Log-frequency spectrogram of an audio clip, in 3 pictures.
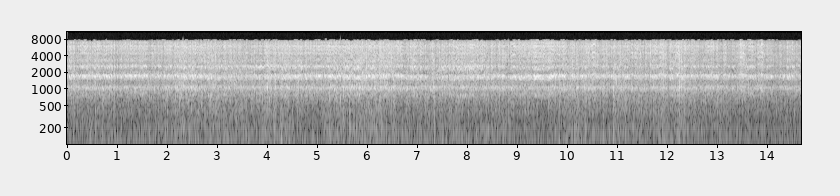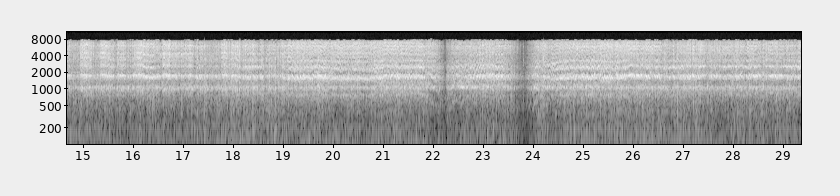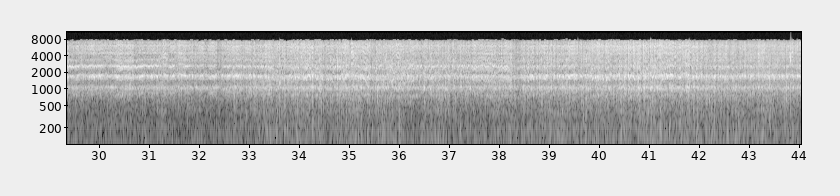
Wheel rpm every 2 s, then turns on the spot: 230, 230, 240, 230, 220, 230, 230, 230, 230, 210, 180, 130, 160, 230, 230, 230, 230, 220, 210, 220, 220, 230.
none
